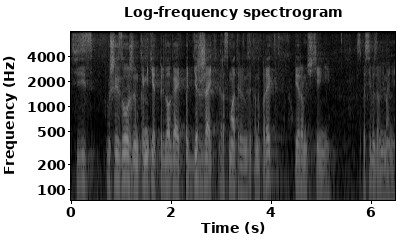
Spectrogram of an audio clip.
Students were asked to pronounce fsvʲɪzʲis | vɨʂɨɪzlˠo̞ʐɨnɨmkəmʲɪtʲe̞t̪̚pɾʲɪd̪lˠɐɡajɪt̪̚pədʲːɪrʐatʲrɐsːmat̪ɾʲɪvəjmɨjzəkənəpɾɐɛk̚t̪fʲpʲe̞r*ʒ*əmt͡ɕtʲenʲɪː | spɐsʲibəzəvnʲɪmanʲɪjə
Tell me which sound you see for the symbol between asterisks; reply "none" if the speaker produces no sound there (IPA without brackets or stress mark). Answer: v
